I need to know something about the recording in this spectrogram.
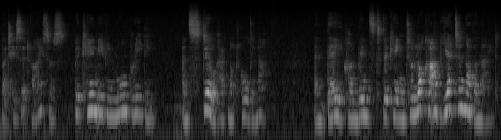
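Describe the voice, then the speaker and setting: A woman storyteller narrating a fairy tale for young children with measured, deliberate phrasing. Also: medium pitch. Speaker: storyteller and puppeteer. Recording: echoey room, distant mic, faint noise.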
